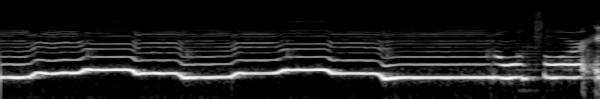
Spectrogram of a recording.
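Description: A woman humming with closed lips in a sustained tone, stepping up a few scale notes and back down in a repeating pattern, each note held about half a second. About five seconds in, the hum breaks off into a few short, sharp breath sounds.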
